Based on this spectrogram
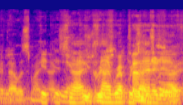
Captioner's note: chatter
